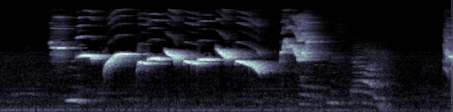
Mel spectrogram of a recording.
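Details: Wet-set Oriental magpie-robin on a single perch in puffed display, delivering learned fill-in material: a fast run of bright whistled notes sliding downward, ending in a harsh high burst, then a few soft low notes.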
